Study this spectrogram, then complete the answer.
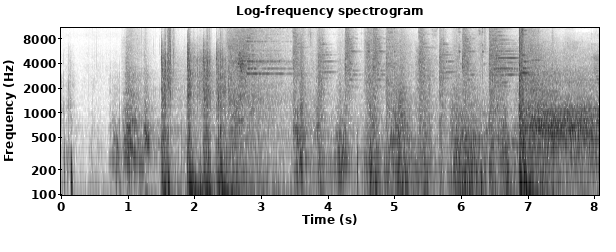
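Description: Punches land with sharp thumps in quick bursts.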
